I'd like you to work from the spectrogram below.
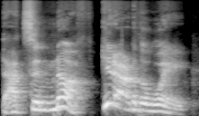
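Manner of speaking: a character shouting at enemies. Acted. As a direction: bark it at the soldiers. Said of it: "Yamada going".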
